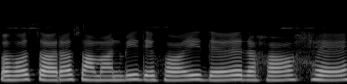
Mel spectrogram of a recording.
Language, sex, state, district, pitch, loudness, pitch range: Hindi, female, Bihar, Darbhanga, 205 Hz, -29 LUFS, 200-215 Hz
